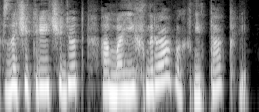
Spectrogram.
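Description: A woman's voice: medium pitch, big pitch swings, a little fast, no echo, highs cut off. A woman voicing a sly male court jester who mocks and nasally mimics the king. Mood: whining mimicry. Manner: mocking, mimics the king's nasal whine.

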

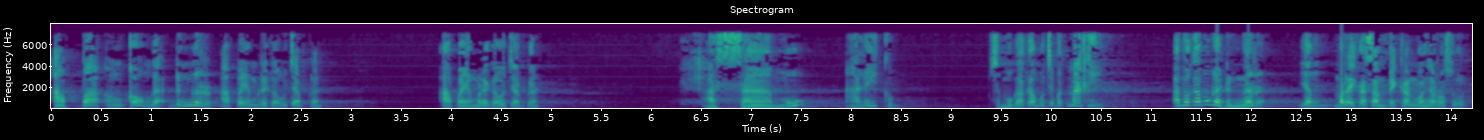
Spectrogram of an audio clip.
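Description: Animated male preacher in an echoing hall. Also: on the high side, normal speed, long pauses, husky. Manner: animated, asks the audience questions and answers himself. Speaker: Islamic preacher. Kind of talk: lively sermon. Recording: lo-fi recording in a large echoing hall.

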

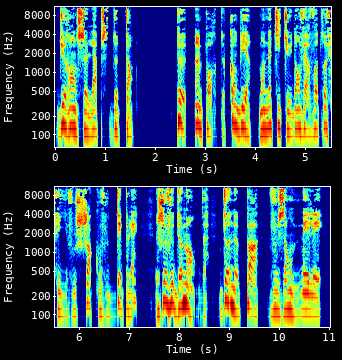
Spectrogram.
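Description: A man voicing a cold, blunt young man who speaks in a flat, neutral tone, from a storybook audiobook. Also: mid-range voice, slightly rough, no room sound, clean studio sound, heavily acted. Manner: flat, neutral, unhurried delivery.

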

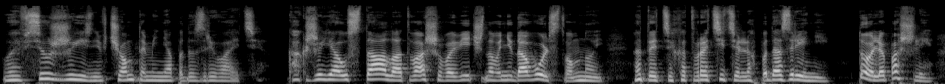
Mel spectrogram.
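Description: A woman's voice: mid-range voice, normal speed, few pauses, natural voice. Woman voicing a stern young mother. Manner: stern, firm. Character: firm young mother standing her ground.

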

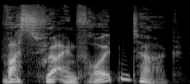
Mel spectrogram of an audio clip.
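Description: A man voicing the boastful ghost of an old warrior ancestor, speaking slowly and indignantly in a storybook. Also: very animated, no room sound, clean studio sound. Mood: gleeful. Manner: slow, booming and indignant.

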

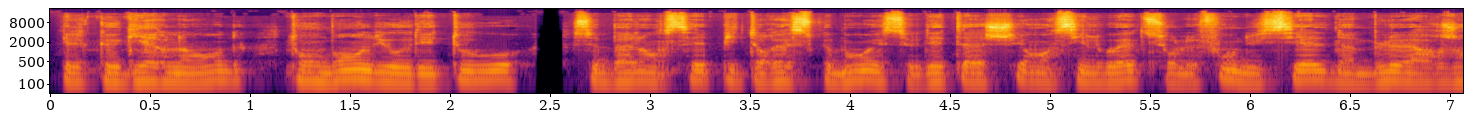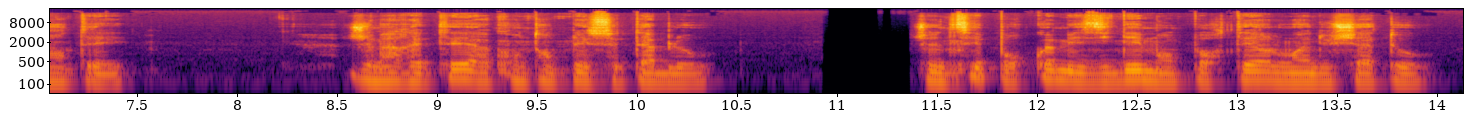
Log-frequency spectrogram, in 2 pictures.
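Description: A man reading a classic story aloud in a measured, even narrating manner. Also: medium pitch, husky. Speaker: audiobook reader. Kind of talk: scripted literary narration.

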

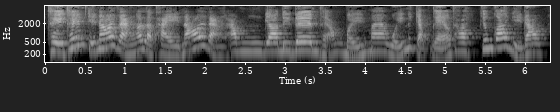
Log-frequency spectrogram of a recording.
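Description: A woman's voice: a little high, very animated, brisk. A woman with a Southern Vietnamese accent, casually retelling a ghost story and chatting directly to her listeners.

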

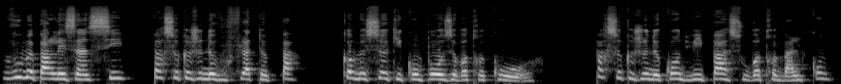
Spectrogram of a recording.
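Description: A woman's voice: a little high, a little slow, lightly acted. A woman reading the part of a blunt young man who speaks plainly and mockingly. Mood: mocking frankness.

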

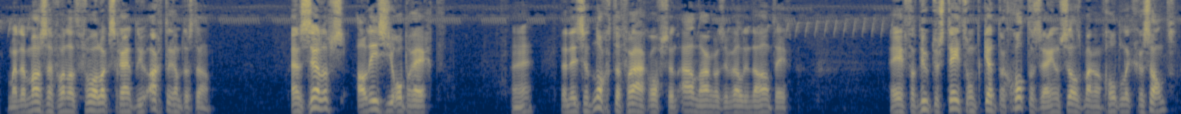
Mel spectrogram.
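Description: The same role again: a hard-nosed, anxious garrison officer in a radio play, pressing his points emphatically and often saying things twice. The male mid-range delivery is brisk, pushed and bright yet close to an everyday voice, coming across as sceptical and urgent.

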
